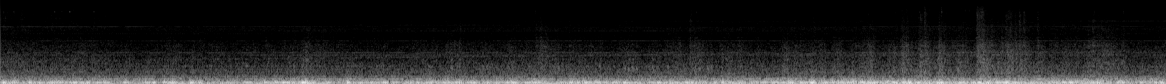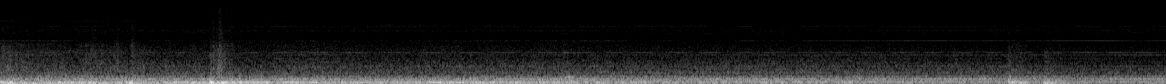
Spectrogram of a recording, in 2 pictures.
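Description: Wheels rumble and shake over a runway, then fall quiet.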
